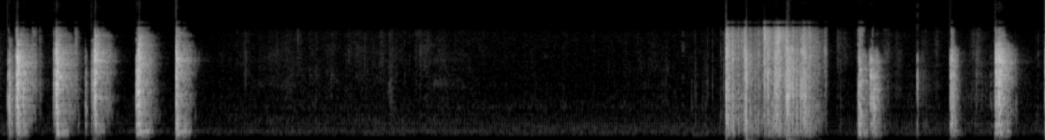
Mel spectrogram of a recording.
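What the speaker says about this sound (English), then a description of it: "I'll pull a couple more cards and see if I can find out why" Cards pulled from a tarot deck make quick papery flicks and riffles: a run of short bursts, a long silent pause, then a denser burst followed by several more crisp flicks, close and alone without talk.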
